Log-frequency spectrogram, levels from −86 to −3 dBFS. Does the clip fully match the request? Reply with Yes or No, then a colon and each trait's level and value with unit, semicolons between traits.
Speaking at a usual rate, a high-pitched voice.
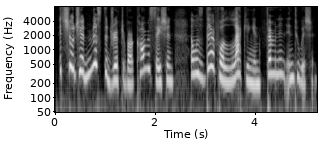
Yes: average, 195 wpm; very high, 280 Hz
